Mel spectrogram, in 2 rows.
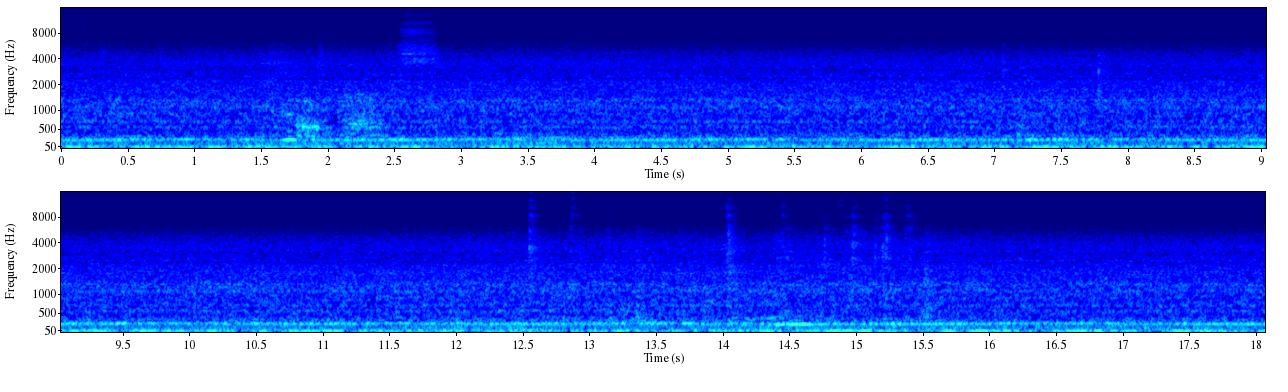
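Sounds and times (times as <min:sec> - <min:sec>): constant low hum: 0:00.0 - 0:18.0.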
